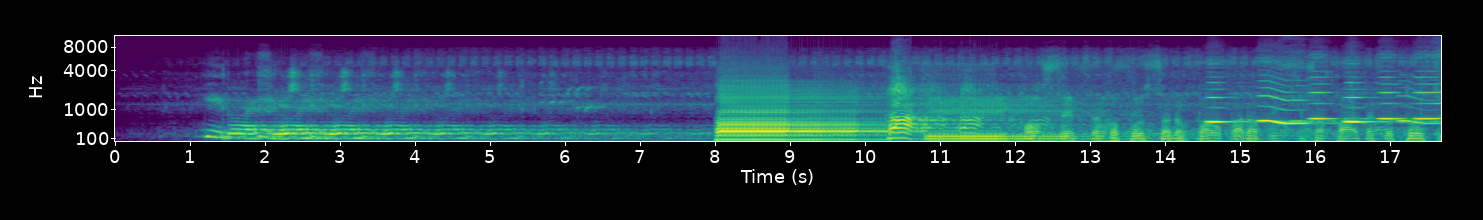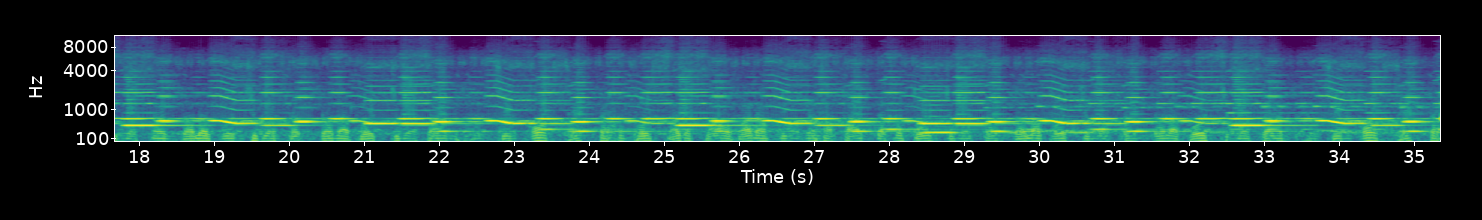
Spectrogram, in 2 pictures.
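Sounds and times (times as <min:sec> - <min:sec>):
hyper slowed montagem music: 0:02.1 - 0:35.3.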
